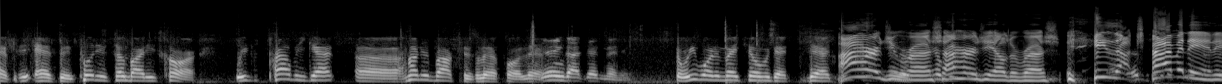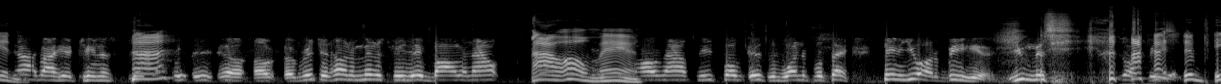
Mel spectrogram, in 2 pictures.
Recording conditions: phone line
